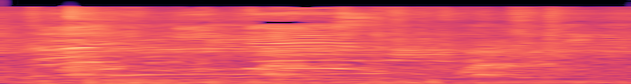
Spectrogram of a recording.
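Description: A flock of budgerigars chattering, a run of short chirps and gliding, warbling whistles that is busiest about a second in.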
